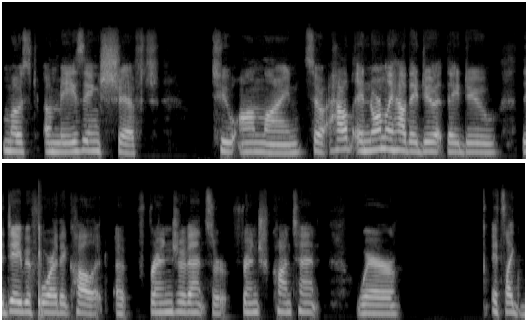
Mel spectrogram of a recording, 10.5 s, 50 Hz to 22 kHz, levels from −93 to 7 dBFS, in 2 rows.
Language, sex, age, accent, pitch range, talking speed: English, female, 30-49, American, 180-205 Hz, 170 wpm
